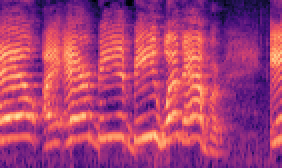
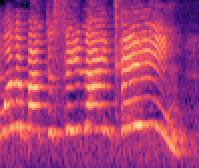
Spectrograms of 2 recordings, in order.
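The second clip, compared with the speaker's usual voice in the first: mock alarmed Memphis; 8 semitones higher than usual. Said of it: "And she said".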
